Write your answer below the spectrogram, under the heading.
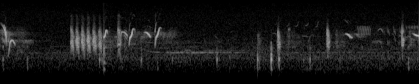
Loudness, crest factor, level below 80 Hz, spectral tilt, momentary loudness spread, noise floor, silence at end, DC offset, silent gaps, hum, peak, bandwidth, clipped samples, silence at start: -25 LUFS; 18 dB; under -90 dBFS; 8.5 dB/octave; 21 LU; -48 dBFS; 0 s; under 0.1%; none; none; -10 dBFS; over 20 kHz; under 0.1%; 0 s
